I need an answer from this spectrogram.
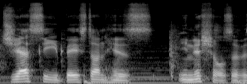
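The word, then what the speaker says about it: Djesse: It's supposed to have the title Jesse, which is pronounced with a silent D, is a reference to Collier's own initials.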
